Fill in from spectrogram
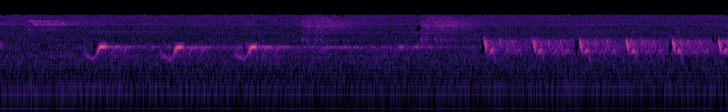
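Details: Wild nightingale in Novosibirsk city on a July night, caught on camera: three spaced, upward-flicking whistles, a short pause, then a quicker run of dry, clipped notes.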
